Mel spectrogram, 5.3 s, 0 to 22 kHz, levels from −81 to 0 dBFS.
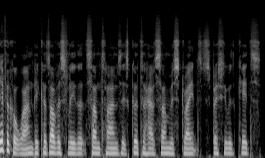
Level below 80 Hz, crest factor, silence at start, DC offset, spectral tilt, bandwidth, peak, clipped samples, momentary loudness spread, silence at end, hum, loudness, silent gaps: -54 dBFS; 18 dB; 0 s; under 0.1%; -6 dB/octave; 13 kHz; -6 dBFS; under 0.1%; 7 LU; 0.1 s; none; -26 LUFS; none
